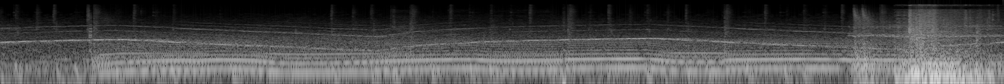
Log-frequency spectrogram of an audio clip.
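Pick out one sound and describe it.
A sports car engine hums and revs as it drives.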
